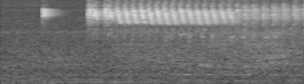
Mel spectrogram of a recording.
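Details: An Olive-backed Sunbird sings while spreading its wings: one thin high note, then a fast, shrill, metallic trill of many rapid notes that slowly fades, over faint background hiss.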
